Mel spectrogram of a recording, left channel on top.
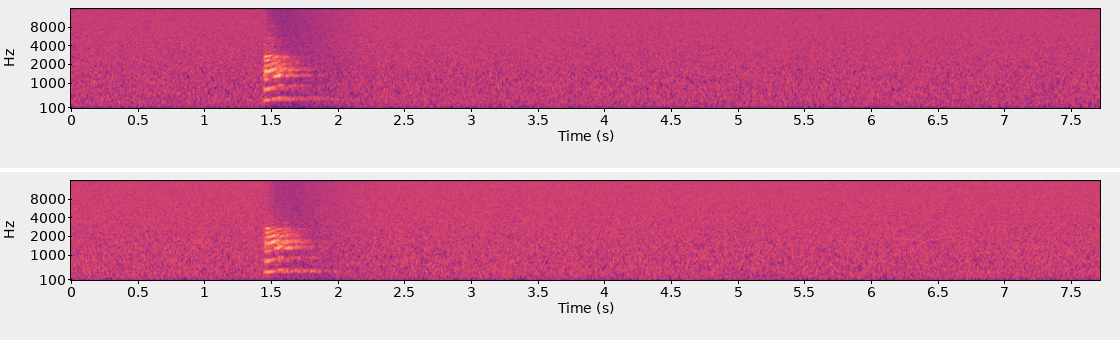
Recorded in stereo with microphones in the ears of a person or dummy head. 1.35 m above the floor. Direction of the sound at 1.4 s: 70° left (ahead or behind).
